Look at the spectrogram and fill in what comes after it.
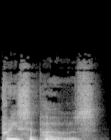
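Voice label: "presuppose", British English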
